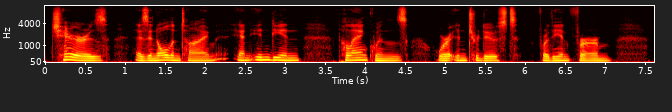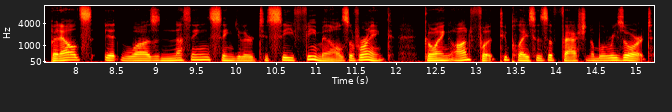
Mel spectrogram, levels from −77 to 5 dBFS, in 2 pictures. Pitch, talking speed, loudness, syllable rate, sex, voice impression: 135 Hz, 125 wpm, -21 LUFS, 4.1 syllables/s, male, masculine, adult-like, tensed, hard, slightly fluent, cool, intellectual, friendly, reassuring, wild, kind, slightly modest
